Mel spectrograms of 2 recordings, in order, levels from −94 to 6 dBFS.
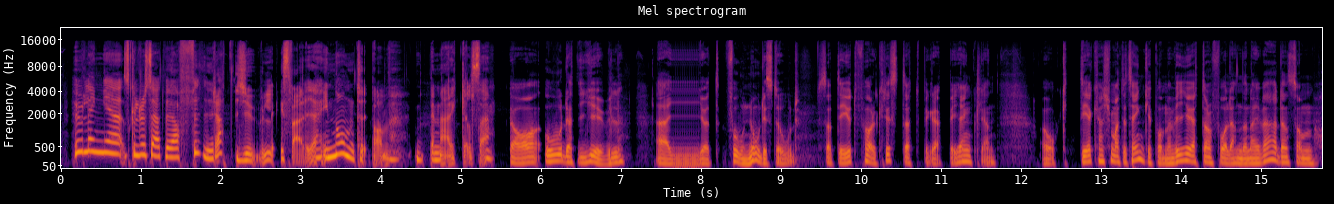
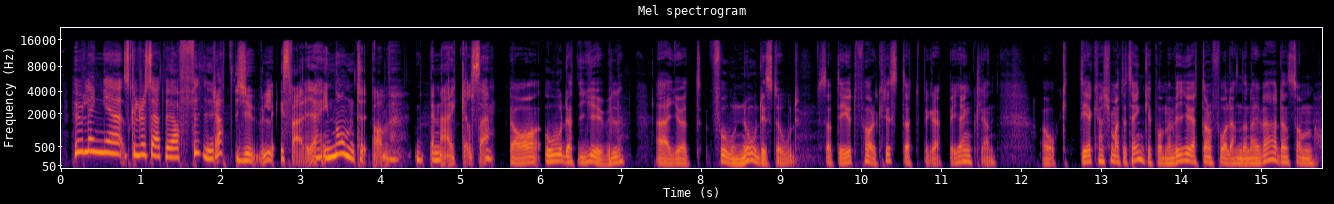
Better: second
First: audio freezing; at 7.5 s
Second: none

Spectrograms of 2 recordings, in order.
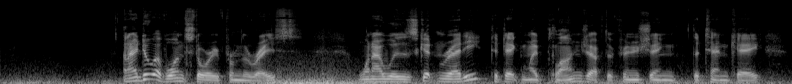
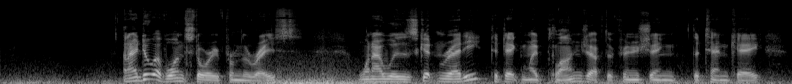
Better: neither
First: wind noise on the microphone; occasional gusts; 20 dB below the speech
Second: wind noise on the microphone; occasional gusts; 20 dB below the speech

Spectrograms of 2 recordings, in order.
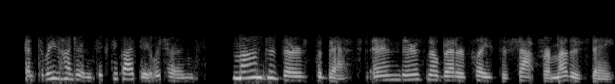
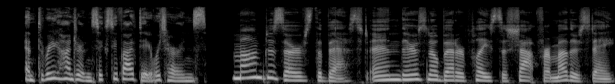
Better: second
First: phone-call audio; poor line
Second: none

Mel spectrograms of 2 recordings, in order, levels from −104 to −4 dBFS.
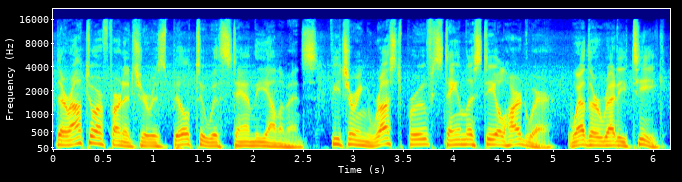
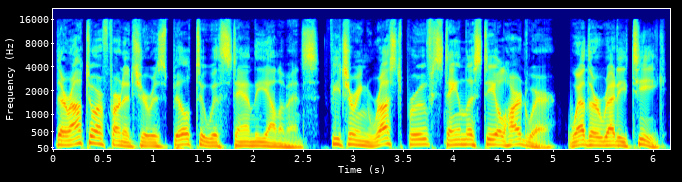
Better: second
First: hiss; faint; throughout; 20 dB below the speech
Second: none

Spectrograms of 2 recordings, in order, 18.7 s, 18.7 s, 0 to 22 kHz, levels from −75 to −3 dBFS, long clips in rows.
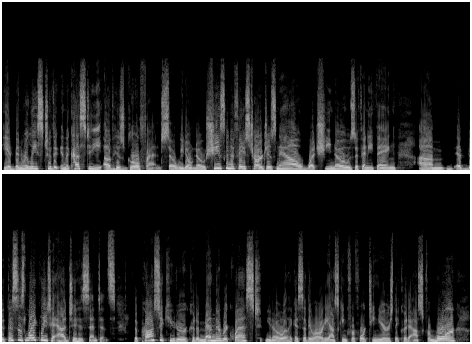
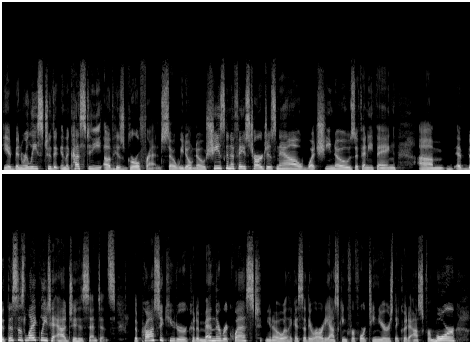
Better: second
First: distortion; slight; 10 dB below the speech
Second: none

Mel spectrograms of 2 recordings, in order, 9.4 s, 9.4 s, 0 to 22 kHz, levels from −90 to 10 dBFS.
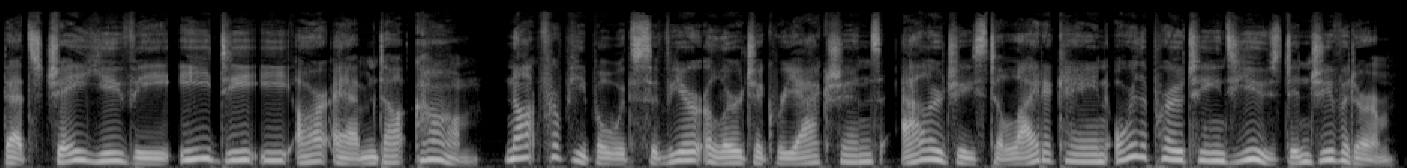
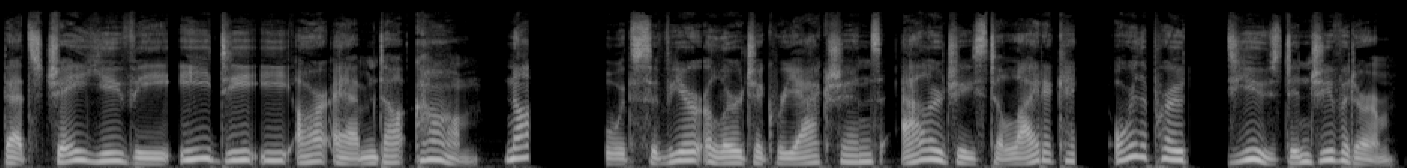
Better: first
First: none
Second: audio cutting out; at 3.5 s for 0.5 s, at 7 s and at 8 s

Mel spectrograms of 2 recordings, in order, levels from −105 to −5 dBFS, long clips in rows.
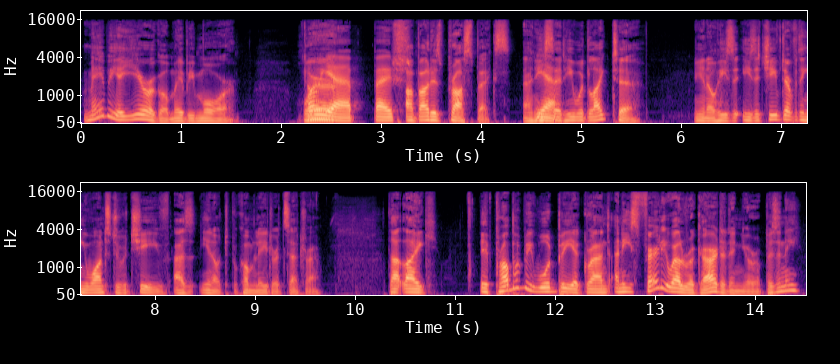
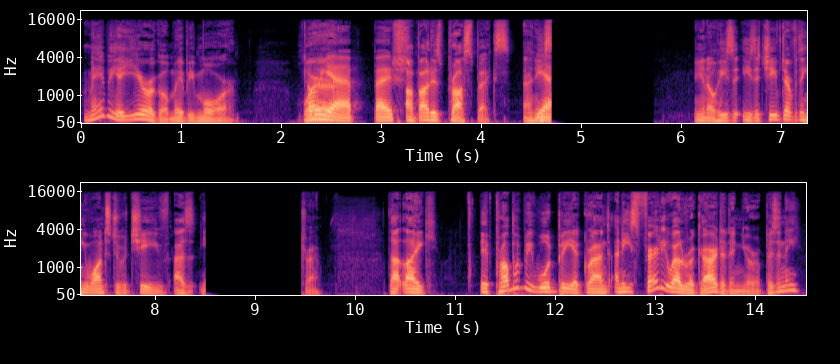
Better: first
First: none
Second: audio cutting out; at 4.5 s for 1 s and at 8.5 s for 1 s

